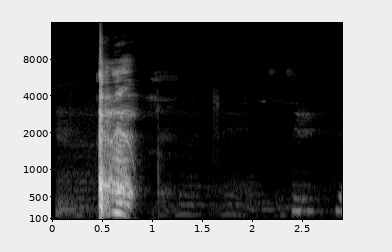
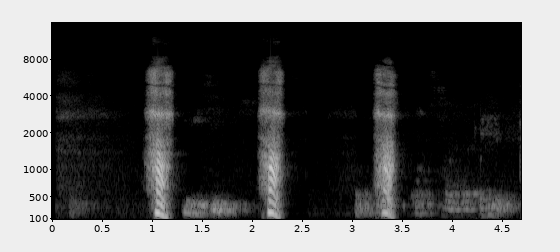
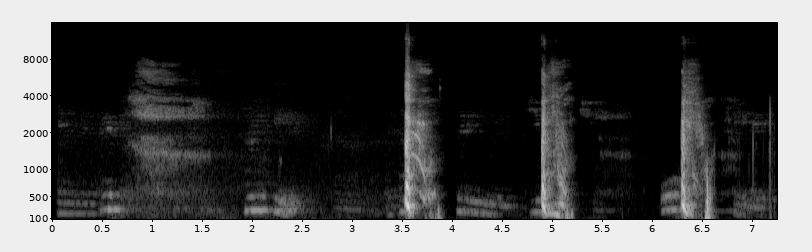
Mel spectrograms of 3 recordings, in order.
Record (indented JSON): {
  "cough_length": "2.9 s",
  "cough_amplitude": 32768,
  "cough_signal_mean_std_ratio": 0.23,
  "exhalation_length": "4.7 s",
  "exhalation_amplitude": 29280,
  "exhalation_signal_mean_std_ratio": 0.26,
  "three_cough_length": "7.3 s",
  "three_cough_amplitude": 32768,
  "three_cough_signal_mean_std_ratio": 0.2,
  "survey_phase": "beta (2021-08-13 to 2022-03-07)",
  "age": "45-64",
  "gender": "Female",
  "wearing_mask": "No",
  "symptom_none": true,
  "smoker_status": "Never smoked",
  "respiratory_condition_asthma": false,
  "respiratory_condition_other": false,
  "recruitment_source": "REACT",
  "submission_delay": "2 days",
  "covid_test_result": "Negative",
  "covid_test_method": "RT-qPCR",
  "influenza_a_test_result": "Negative",
  "influenza_b_test_result": "Negative"
}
